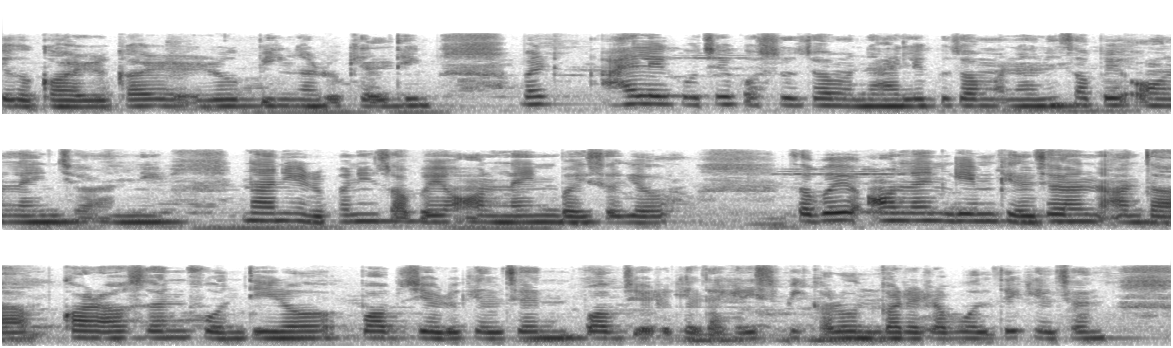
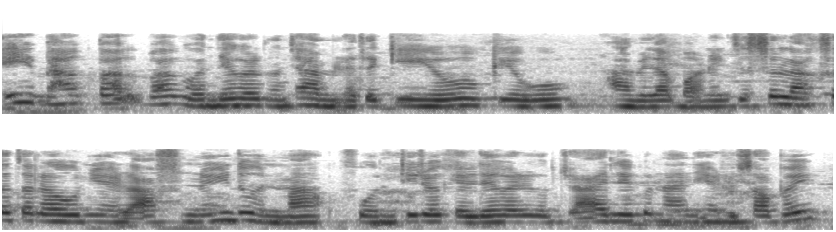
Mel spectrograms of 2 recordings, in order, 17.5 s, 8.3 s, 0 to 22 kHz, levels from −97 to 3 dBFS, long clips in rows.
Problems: continuous background conversations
